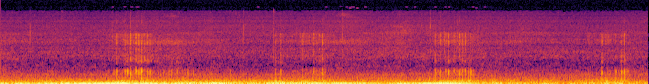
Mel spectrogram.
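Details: Snuggling house cats, a male British Shorthair kitten and two male domestic shorthair cats, purring; continuous quiet low-pitched throbbing rumble with a fast pulsing rhythm, fading slightly toward the end, occasional soft rustles.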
